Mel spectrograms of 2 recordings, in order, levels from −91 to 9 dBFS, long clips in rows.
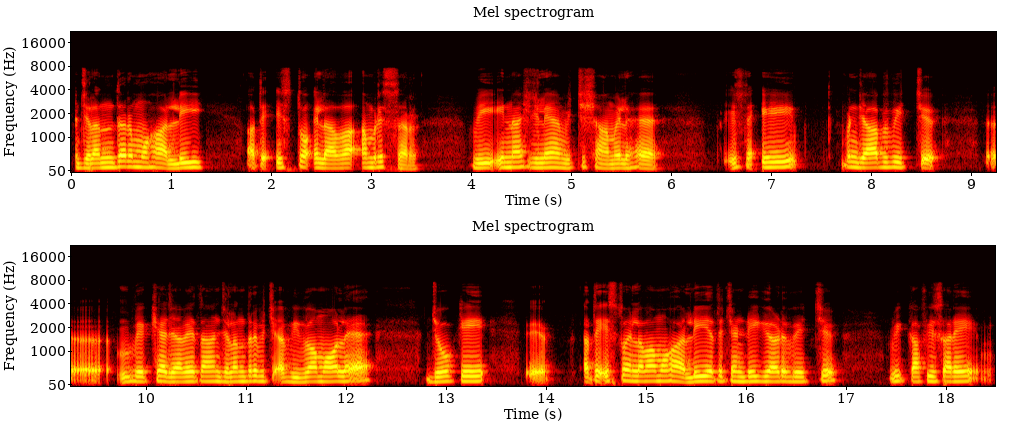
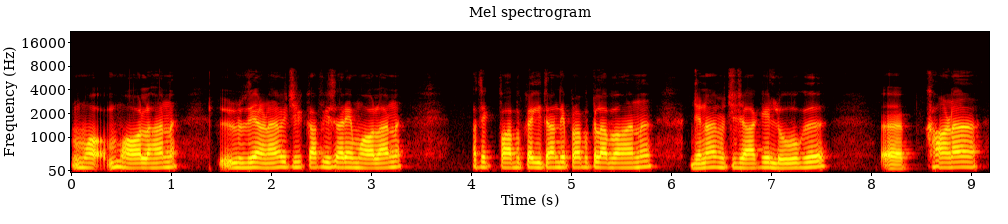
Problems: background sounds at intervals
